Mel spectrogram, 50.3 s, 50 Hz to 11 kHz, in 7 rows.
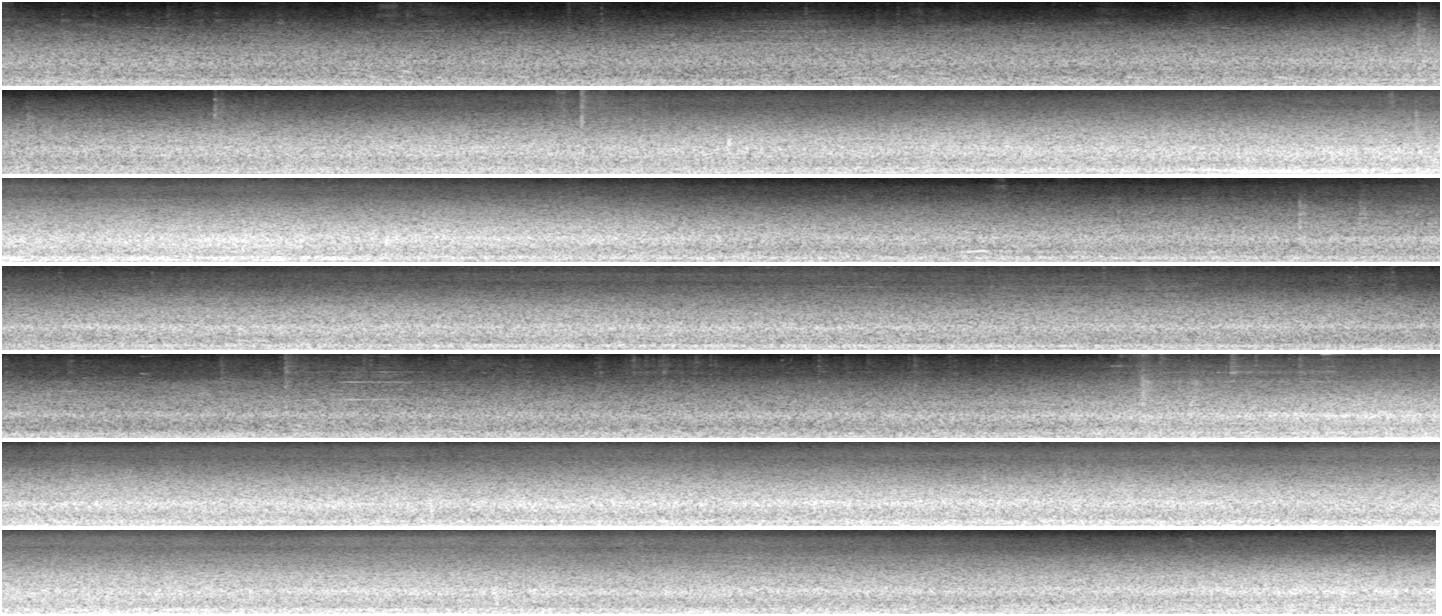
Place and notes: St-Annes Cathedral
Standing in the local park across the cathedral brought on new perspectives, I was able to stand in the middle of this giant circle area listening to people at different points in the park. There were kids somewhere in far back that were just hanging out together, to my left two men who were discussing something quite important, workers leaving the office, and even some guests for a local hotel to my right. This one spot generated multiple sonic activities as if we weren’t just in lockdown for almost three months. People just went back to what they were doing, as almost nothing happened.
Northern Ireland, United Kingdom, 4 July 2020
